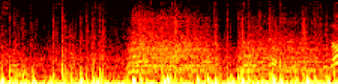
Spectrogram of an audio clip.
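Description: In Red Dead Redemption, a horse gallops with a steady, rhythmic clip-clop of hoofbeats, close and prominent, with a faint whinny and game ambience beneath.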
